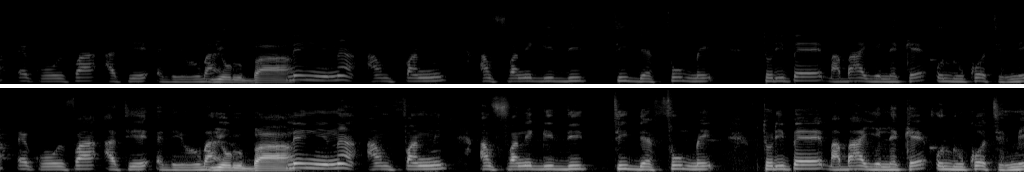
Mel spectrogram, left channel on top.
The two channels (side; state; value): left; quieter; 16.1 dB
